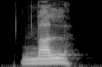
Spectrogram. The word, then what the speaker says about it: Knull: Und auch diese, dann kam, es wurde ja im Vorfeld angekündigt, dass, auch witzig, ich habe im Film erfahren, dass dieser große Symbionten-Gott Null ausgesprochen wird. Geschrieben wird er K-N-U-L-L. Ich kannte den bis jetzt nur aus den Comics und ich habe mein ganzes Leben lang gedacht, der Typ Null. Heißt Knull.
